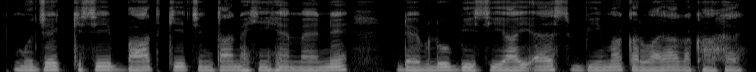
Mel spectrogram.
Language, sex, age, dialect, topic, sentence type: Hindi, male, 18-24, Garhwali, banking, statement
